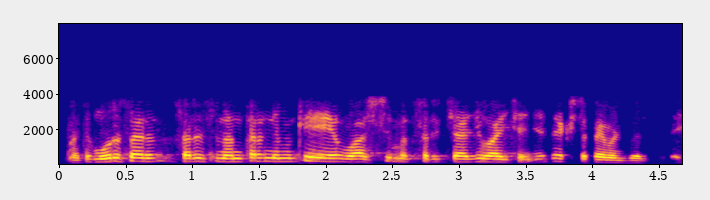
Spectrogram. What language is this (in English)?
Kannada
